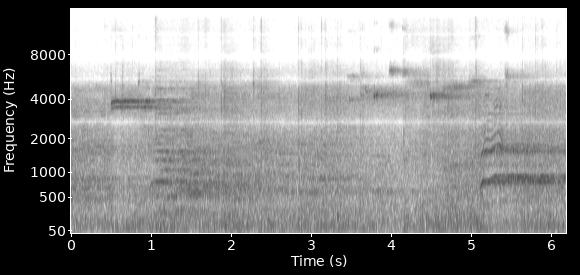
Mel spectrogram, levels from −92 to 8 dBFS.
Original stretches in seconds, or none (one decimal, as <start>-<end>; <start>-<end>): 0.0-0.9; 2.6-4.2; 5.0-6.2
